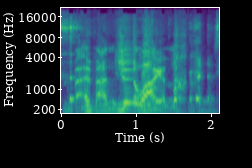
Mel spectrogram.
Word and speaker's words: Evangelion: Evangelion.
